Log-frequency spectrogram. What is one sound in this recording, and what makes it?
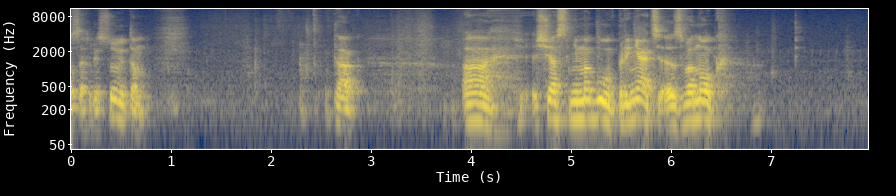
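A middle-aged man speaks calmly and close by.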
